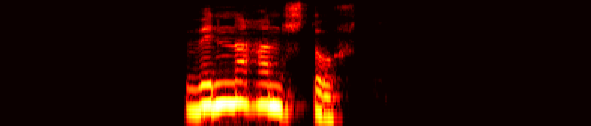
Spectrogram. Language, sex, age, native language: Icelandic, female, 40-49, Icelandic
